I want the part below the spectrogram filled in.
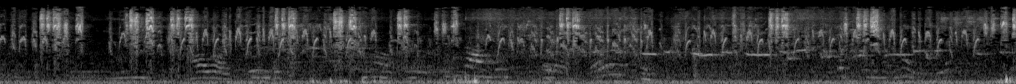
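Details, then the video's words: Javan cochoa lure calls for getting birds to sing: rapid bursts of high, rasping cuit notes repeated through the clip, with a busy background of lower warbling and whistled phrases from other birds. "CUIT...CUIT...CUIT PANGGILAN SOGON AGAR BUNYI"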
